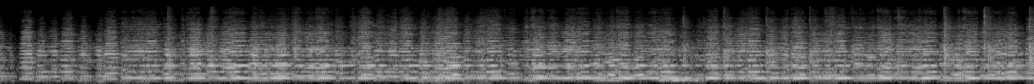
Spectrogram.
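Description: Organetto (diatonic button accordion) and lira calabrese (bowed Calabrian fiddle) playing a tarantella together over a steady held drone note.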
